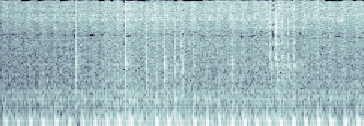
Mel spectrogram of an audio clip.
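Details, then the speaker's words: Honda Revo Absolute after cam chain replacement: a small single idling with an even, steady putter and no chain rattle; the fault was fixed and the idle is now smooth. "Saya jamin ini sudah halus karena gantian sudah diganti ya penyakitnya sudah ketemu dan sudah diganti langsung saja kita hidupkan"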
